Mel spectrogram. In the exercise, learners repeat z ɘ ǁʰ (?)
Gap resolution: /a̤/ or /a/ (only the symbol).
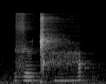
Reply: a̤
